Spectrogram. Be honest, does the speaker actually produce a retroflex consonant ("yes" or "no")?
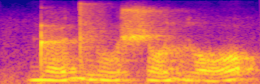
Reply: yes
